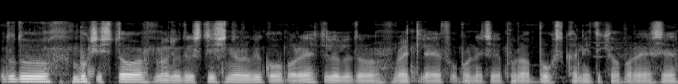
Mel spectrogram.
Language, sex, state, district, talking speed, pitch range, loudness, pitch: Nagamese, male, Nagaland, Kohima, 185 wpm, 90-110 Hz, -17 LUFS, 95 Hz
